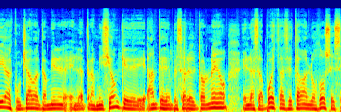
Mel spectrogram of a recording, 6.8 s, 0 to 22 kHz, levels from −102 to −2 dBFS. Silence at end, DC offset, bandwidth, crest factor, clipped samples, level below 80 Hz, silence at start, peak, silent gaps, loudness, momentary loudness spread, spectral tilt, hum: 0 s; under 0.1%; 13.5 kHz; 12 dB; under 0.1%; -36 dBFS; 0 s; 0 dBFS; none; -14 LUFS; 3 LU; -6.5 dB/octave; none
